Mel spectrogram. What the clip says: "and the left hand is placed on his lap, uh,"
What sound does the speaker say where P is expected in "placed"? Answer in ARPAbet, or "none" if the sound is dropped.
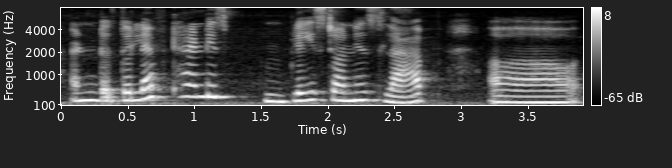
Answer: P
